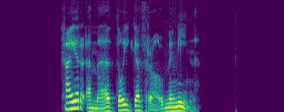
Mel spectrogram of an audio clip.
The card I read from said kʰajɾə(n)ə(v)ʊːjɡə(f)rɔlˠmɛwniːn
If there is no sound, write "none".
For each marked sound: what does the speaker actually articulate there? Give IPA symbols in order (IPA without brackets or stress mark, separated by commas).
m, ð, v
